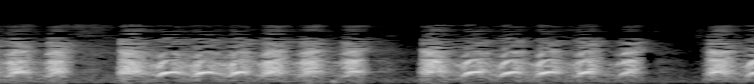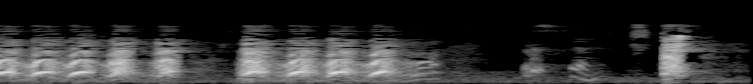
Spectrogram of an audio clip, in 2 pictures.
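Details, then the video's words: Dog barking as it chases off a leopard that came to attack it: quick bursts of four to seven loud, harsh, rapid barks, separated by short pauses, then a few faint whines and one last bark. "Dog Barks And Chases Off Leopard That Come To Attack Him"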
